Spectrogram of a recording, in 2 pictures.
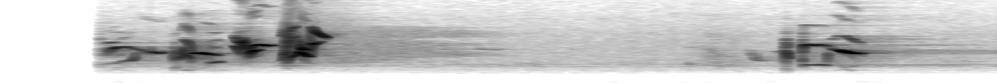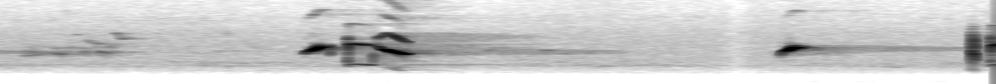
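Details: Eurasian siskin giving short bursts of high twittering and clipped chirps, with thin drawn-out whistled notes, in four separated phrases spaced about two to three seconds apart against a quiet background.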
